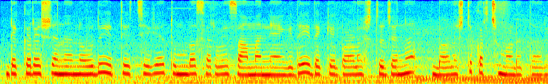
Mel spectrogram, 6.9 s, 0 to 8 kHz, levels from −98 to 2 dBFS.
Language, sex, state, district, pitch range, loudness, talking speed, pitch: Kannada, female, Karnataka, Raichur, 160-255 Hz, -13 LUFS, 115 wpm, 245 Hz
